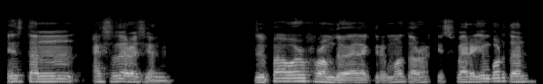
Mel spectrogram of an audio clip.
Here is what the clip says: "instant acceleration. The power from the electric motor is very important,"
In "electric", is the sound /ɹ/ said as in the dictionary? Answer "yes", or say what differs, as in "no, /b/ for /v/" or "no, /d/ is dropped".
yes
